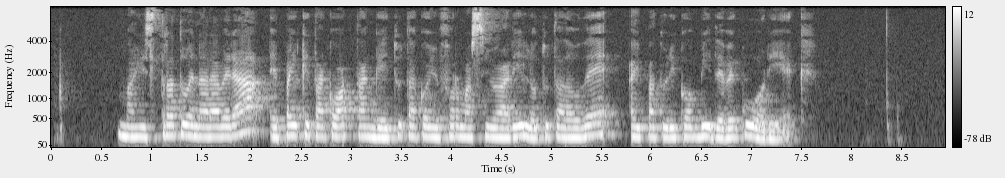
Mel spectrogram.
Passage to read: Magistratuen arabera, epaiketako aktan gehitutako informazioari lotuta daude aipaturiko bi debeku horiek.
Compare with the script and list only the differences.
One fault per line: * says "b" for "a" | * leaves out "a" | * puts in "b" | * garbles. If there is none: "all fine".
all fine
